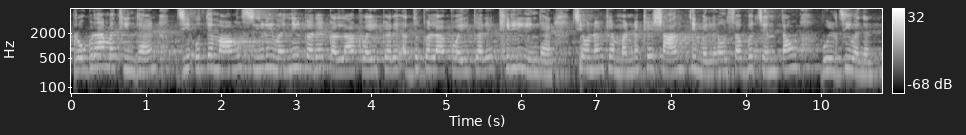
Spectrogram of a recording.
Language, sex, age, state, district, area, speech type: Sindhi, female, 18-30, Gujarat, Junagadh, urban, spontaneous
